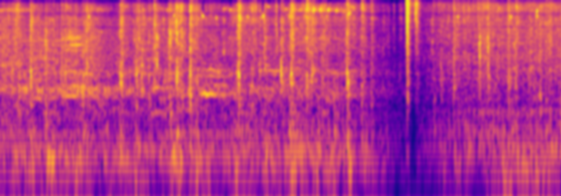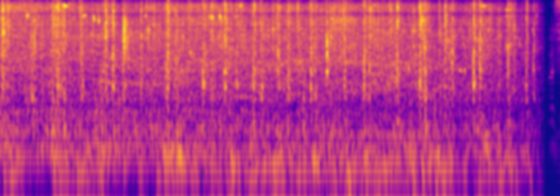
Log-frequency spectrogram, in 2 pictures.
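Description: A horse-drawn carriage near the Taj Mahal clip-clops steadily along, hooves knocking in a continuous rhythm under dense crowd noise and nearby chatter, with a faint idling engine mixed in.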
